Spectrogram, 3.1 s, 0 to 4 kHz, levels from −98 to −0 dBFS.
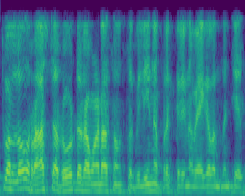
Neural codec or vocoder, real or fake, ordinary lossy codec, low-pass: codec, 16 kHz, 4 kbps, FunCodec, trained on Chinese and English, 50 frames a second; fake; none; 3.6 kHz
